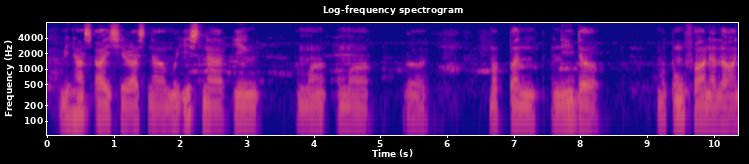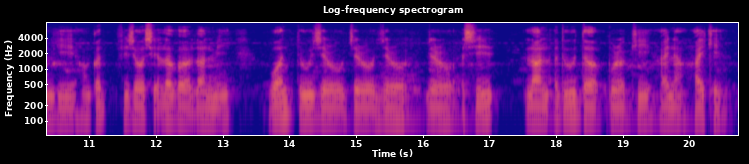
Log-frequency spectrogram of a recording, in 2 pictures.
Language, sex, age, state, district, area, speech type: Manipuri, male, 18-30, Manipur, Chandel, rural, read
